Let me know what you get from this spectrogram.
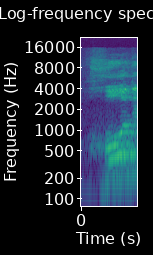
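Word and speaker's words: ख़ुद: वाव नहीं पढ़ा जाएगा खोद लिखा जाएगा खुद पढ़ा जाएगा खोर लिखा जाएगा खुद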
